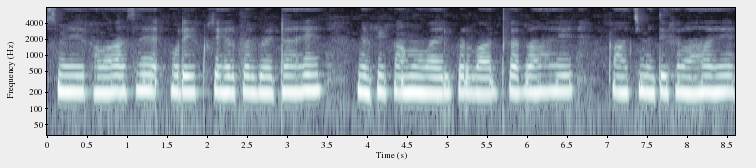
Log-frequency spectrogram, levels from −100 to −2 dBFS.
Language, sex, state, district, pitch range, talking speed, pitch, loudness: Hindi, female, Bihar, Saharsa, 200-210 Hz, 160 wpm, 205 Hz, -13 LUFS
